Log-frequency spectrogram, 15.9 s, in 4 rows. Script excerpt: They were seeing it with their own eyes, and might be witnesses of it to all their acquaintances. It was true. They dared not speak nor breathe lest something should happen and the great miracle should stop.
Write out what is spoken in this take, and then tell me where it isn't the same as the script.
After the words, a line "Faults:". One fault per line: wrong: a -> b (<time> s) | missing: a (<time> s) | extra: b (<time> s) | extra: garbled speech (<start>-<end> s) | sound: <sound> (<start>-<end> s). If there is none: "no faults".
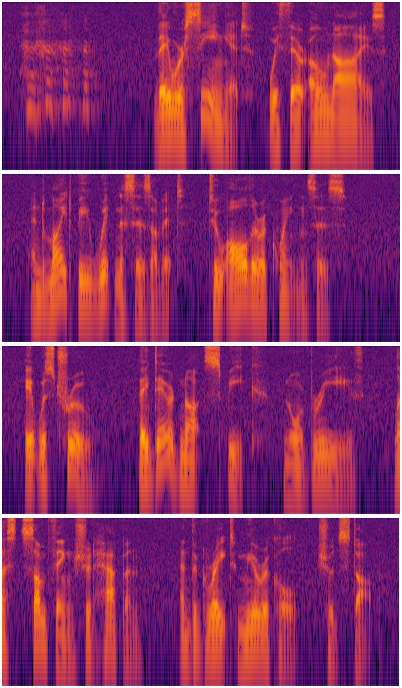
They were seeing it with their own eyes, and might be witnesses of it to all their acquaintances. It was true. They dared not speak nor breathe lest something should happen and the great miracle should stop.
Faults:
sound: laugh (0.2-1.0 s)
